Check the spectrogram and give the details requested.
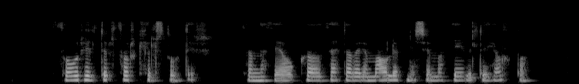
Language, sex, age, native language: Icelandic, female, 20-29, Icelandic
